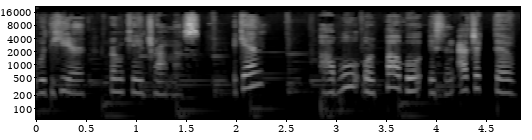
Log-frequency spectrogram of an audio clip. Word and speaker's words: 바보: only here at gay hangout word number 163 pablo pablo this is pronounced as a two-suitable word the first syllable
